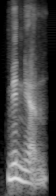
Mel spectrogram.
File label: "minion", Indian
